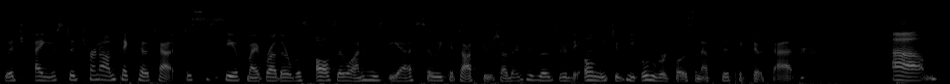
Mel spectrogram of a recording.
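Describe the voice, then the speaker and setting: A woman's voice: medium pitch, a bit bright. A young woman co-hosting a podcast, telling a rambling story in casual chat. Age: young adult. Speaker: podcast co-host.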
